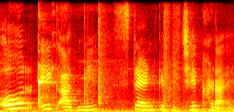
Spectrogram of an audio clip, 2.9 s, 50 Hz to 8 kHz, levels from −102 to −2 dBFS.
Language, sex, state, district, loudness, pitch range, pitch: Hindi, female, Madhya Pradesh, Dhar, -19 LUFS, 230-295 Hz, 245 Hz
